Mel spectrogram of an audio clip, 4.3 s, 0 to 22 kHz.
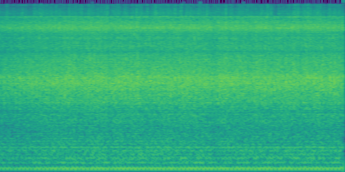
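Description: Steady, loud drone of a propeller airplane engine during a flight school lesson in Grand Theft Auto 5, holding a constant pitch throughout with no talk over it.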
